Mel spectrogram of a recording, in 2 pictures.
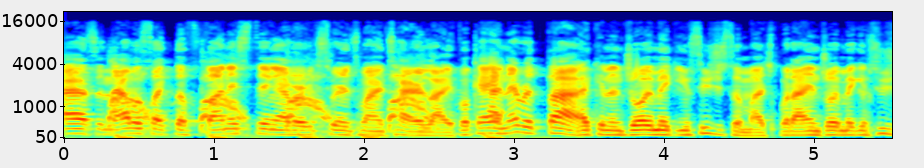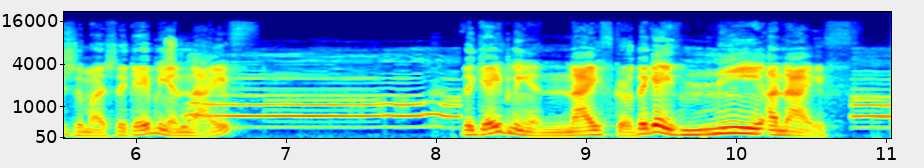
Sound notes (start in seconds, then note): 6.2 man screaming indistinctly; 10.7 man screaming indistinctly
